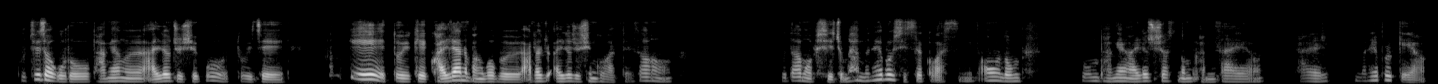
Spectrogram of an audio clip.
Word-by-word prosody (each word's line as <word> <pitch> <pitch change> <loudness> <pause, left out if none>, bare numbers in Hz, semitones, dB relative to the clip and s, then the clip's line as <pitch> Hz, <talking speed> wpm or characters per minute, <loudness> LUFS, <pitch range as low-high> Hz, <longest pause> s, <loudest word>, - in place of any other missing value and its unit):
구체적으로 165 - +2
방향을 140 0 -3
알려주시고 140 +3 0
또 130 - -12
이제 115 -2 -2 0.4
함께 240 - +6
또 150 - 0
이렇게 140 0 +2
관리하는 185 +10 +7
방법을 130 -3 -1
알아주 145 0 0
알려려주신 140 0 -2
것 135 -2 -11
같아서 150 +6 -12 1.1
부담 175 +1 -6
없이 125 -2 -3
좀 - - -3
한번 170 +1 -8
해볼 225 +1 +1
수 215 - -6
있을 - - -5
것 - - -11
같습니다. - - -10
어 180 0 0
너무 150 -1 -3 0.6
좋은 165 0 -15
방향 150 0 -5
알려주셔서 155 +1 0
너무 140 +1 -6
감사해요. 130 +2 -11 0.3
잘 140 +1 -13 0.2
한번 170 0 -24
해볼게요. 190 - -7
145 Hz, 345 characters per minute, -24 LUFS, 135-170 Hz, 1.1 s, 관리하는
